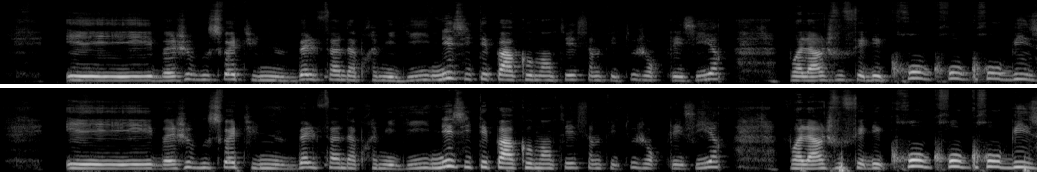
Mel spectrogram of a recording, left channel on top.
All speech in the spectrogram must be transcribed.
et je vous souhaite une belle fin d'après-midi. N'hésitez pas à commenter, ça me fait toujours plaisir. Voilà, je vous fais des gros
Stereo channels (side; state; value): both; normal; correlation 0.22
